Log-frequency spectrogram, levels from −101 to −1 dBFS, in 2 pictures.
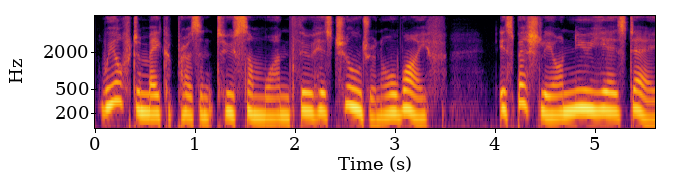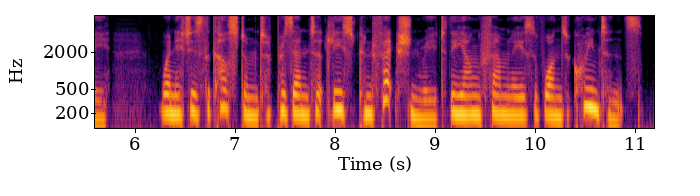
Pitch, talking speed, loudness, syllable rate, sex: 205 Hz, 190 wpm, -20 LUFS, 5.4 syllables/s, female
